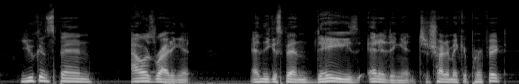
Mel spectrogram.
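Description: A man's voice, with typical rises and falls in pitch, comes through a very clean recording with no background sound at all. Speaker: podcast co-host. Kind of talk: casual chat. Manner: fast talker.

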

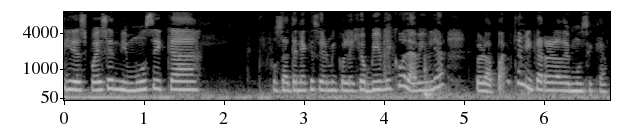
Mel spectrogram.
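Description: A woman's fairly high voice, dark and mellow in tone, at a fairly quick pace with fairly even intonation. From Mexico, Nuevo León. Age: young. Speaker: bible college student giving a devotional. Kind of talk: devotional testimony.

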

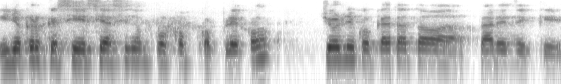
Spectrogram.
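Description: High pitch and fairly even intonation from a man. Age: 30s. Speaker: café owner. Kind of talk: interview.

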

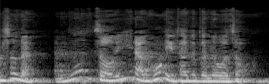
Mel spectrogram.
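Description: A man speaks at a fairly quick pace with a fairly high pitch. Noticeable background noise and audible room echo fill the recording. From Jilin, northeast China. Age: 60s. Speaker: farmer and wildlife photographer. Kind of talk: casual chat.

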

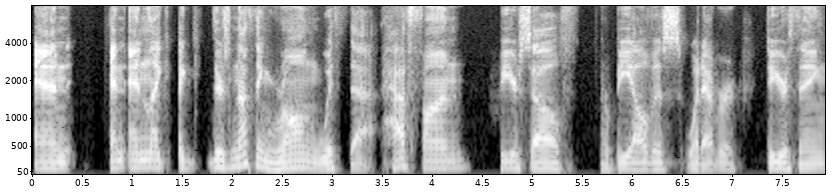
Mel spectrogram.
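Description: This man has an unremarkable speaking voice with a Canadian accent, medium pitch, and ordinary pitch variation at a fairly slow pace. The sound is dry and close, with no echo. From Canada. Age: 30s. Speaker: country music artist. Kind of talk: casual chat.

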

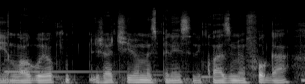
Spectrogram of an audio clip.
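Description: There is music in the background. The man's voice sits at a fairly low pitch. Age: 30s. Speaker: solo podcaster. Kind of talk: casual monologue. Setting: bedroom at home.

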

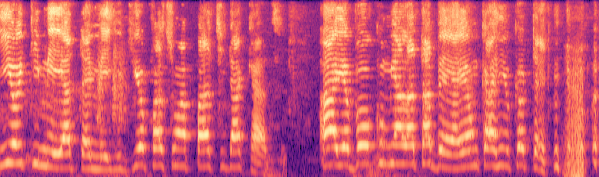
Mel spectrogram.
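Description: A woman talks at a fairly slow pace in a high voice with ordinary pitch variation. Noticeable background noise is present. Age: 50s. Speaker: day cleaner. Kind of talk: interview answers.

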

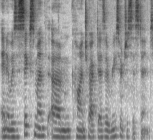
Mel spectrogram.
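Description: A woman with a Canadian accent speaks at a fairly quick pace in a fairly low voice, an unremarkable speaking voice. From suburban Ontario. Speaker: biologist and gardening business owner. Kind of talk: casual interview. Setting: home studio.

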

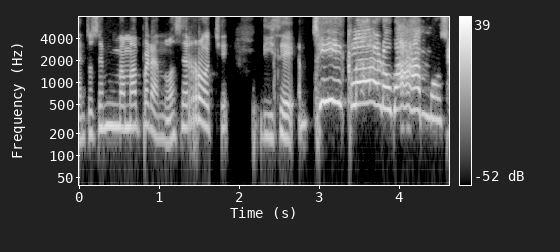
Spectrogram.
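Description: A woman's high pitch, very wide pitch swings and fairly slow pace, in a dry, close sound with no echo. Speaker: podcast co-host. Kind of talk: casual chat.

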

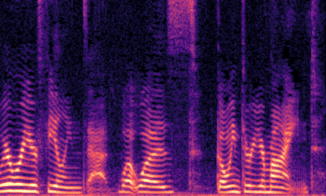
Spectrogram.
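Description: A woman speaks at a high pitch and a moderate pace. Her intonation stays fairly even. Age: 30s. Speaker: podcast host. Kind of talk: scripted introduction; casual chat.

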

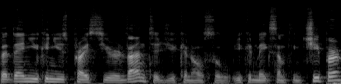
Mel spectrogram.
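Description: In a very clean recording with a silent background, a man with a fairly low pitch sounds enthusiastic, his bright, sharp tone carried by lively intonation. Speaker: podcast host and marketer. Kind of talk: educational solo monologue. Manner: not particularly animated, earnest; enthusiastic, explanatory.

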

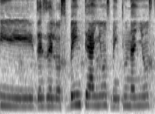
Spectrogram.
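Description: Noticeable background noise is present throughout. The speaker is a woman. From Mexico, Oaxaca. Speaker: café owner and coffee roaster. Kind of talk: interview, casual chat.

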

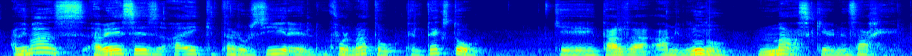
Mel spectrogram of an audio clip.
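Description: A man speaks very slowly in a fairly high voice with lively intonation. Noticeable background noise runs behind him. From Brisbane, Australia. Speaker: translator and language teacher. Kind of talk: interview.

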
